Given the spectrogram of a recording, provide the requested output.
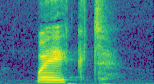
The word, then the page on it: waked: American English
